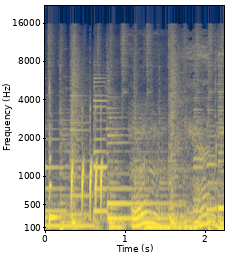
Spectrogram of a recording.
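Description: Background music with a playful logo-animation sound effect: a quick run of about four sharply rising tones about half a second in, then wavering tones that glide up and down.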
